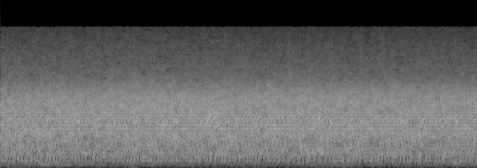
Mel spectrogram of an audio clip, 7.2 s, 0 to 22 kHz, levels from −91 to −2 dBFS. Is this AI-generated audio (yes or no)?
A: yes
